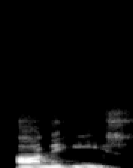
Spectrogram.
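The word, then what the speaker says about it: Anaïs: you pronounce it, and it's Anais. So like Anna from Frozen and East, like ES, but it's IS, and you put the 2 dots above the I to make it a long E sound.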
